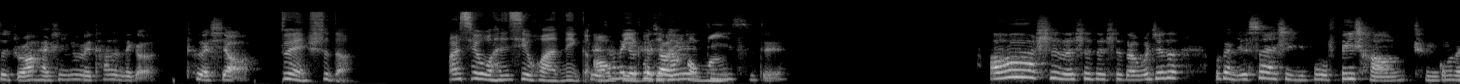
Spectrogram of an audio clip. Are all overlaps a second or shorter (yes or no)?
no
